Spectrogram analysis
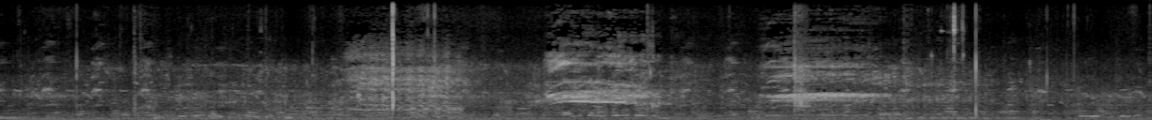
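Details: Horse neighing, with a wavering harmonic whinny near six seconds and a shorter one around eight seconds. A steady, heavy low rumble of background noise and some voices run throughout.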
